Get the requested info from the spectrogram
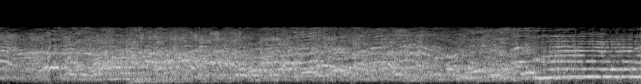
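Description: Many voices talking and calling out at once in dense, overlapping chatter. Near the end, a group of women's voices breaks into steady, sustained singing.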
